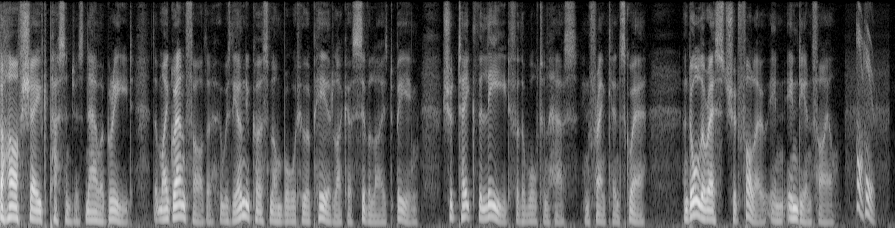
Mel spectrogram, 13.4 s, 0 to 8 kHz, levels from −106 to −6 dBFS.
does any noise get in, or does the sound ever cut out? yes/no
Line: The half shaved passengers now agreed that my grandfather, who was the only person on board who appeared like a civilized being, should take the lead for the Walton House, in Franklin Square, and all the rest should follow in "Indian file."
yes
